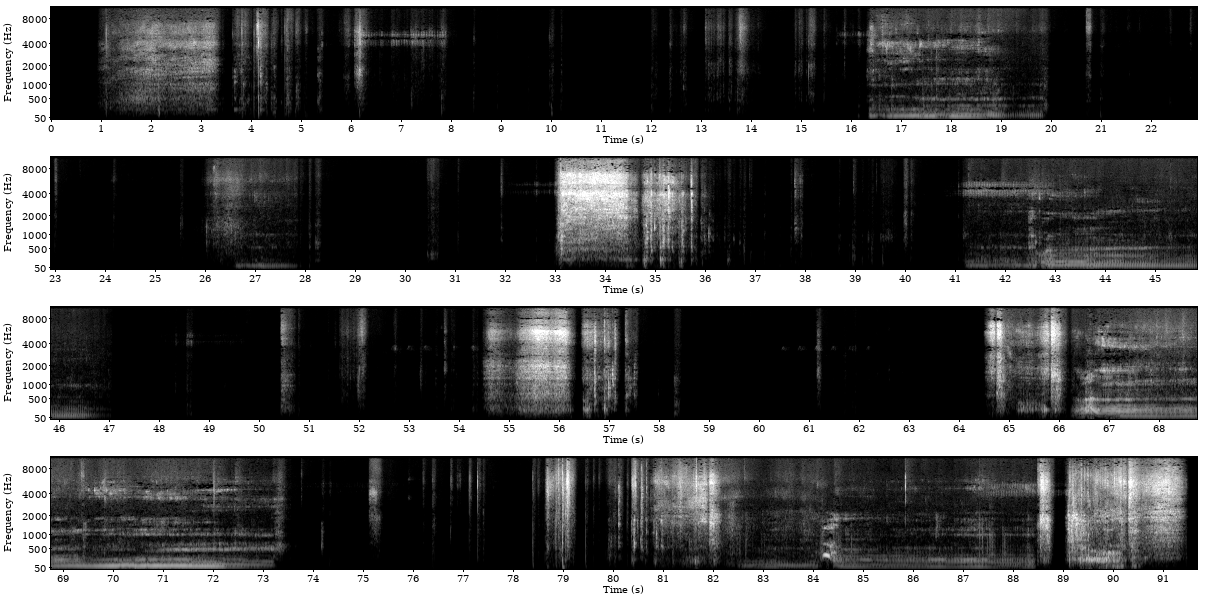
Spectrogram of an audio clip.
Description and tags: a bear vocalization , real life recording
